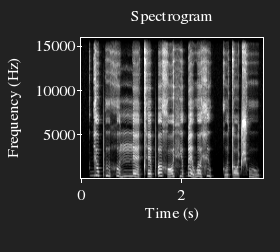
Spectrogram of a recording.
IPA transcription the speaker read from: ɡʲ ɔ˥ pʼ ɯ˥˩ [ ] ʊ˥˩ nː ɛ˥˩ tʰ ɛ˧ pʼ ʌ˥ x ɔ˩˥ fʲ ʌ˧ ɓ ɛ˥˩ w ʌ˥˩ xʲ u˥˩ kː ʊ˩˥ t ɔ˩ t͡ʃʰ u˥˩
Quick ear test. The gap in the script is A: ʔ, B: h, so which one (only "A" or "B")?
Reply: B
